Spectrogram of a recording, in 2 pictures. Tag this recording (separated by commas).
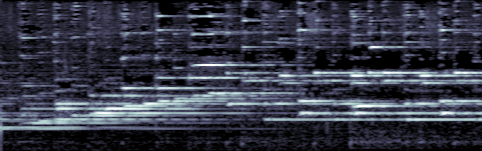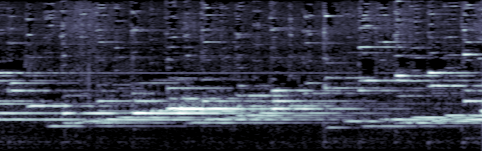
Music, Glass, Musical instrument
